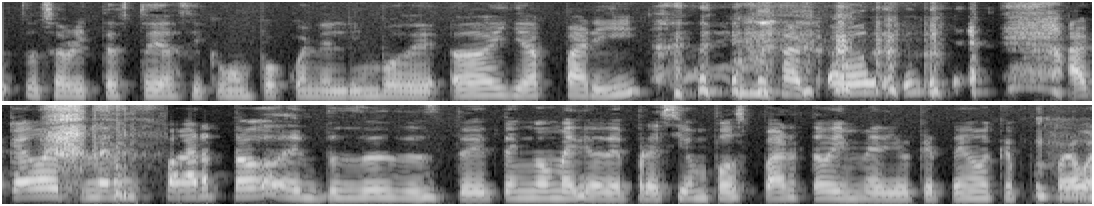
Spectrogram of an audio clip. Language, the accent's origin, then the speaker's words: Spanish; Mexico; soy una mujer mexicana que habita la Ciudad de México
